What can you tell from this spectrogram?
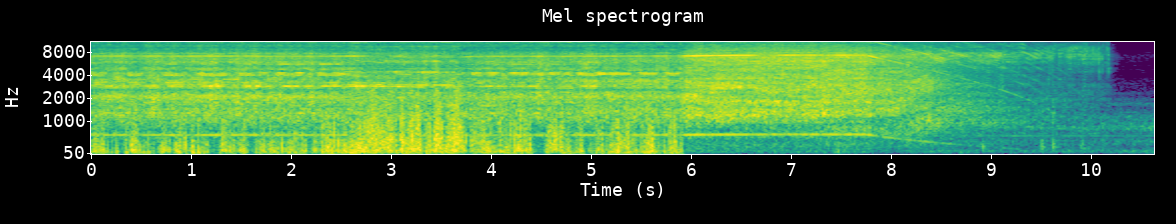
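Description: Electric angle grinder grinding a steel plate, the disc scraping against the metal over a steady high whine. About six seconds in the disc comes off the work and the motor runs free, then it is switched off and the whine falls away as the disc winds down to a stop.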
